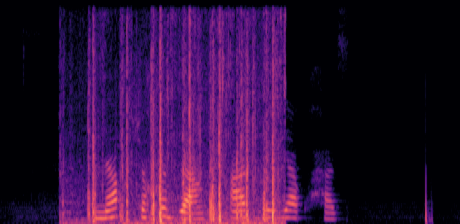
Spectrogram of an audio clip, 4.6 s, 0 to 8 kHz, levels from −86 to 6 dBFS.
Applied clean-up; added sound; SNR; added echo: none; Run; -5 dB; none.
